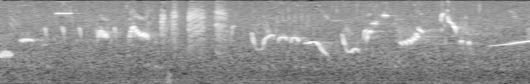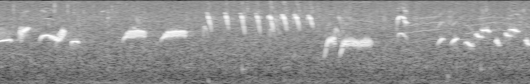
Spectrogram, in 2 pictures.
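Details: White-rumped shama (murai batu) song used as masteran for training murai birds: a rich, fast medley of whistled slurs, upsweeps and rapid chip notes, continuing without pause.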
